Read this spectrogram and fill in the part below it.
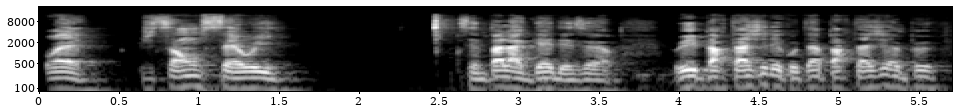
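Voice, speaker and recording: A man's voice: lowish voice, steady tone, normal speed, a bit bright. A man hosting a casual live stream, greeting viewers by name and teasing them in a chatty way. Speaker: livestream host. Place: indoors, at home in Europe.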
